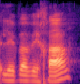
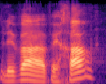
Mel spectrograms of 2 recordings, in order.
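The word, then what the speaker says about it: לבבך: Et le deuxième vet qui va être avec un sheva na qui se prononce, leva avecha. Donc il y a une gaia qui va se trouver entre les deux vet.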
